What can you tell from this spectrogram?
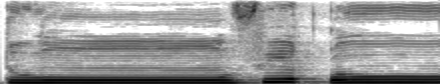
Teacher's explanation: اخفا ادا کرنے کا طریقہ، نون ساکن کی آواز کو تھوڑی دیر ناک میں چھپانا ہے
